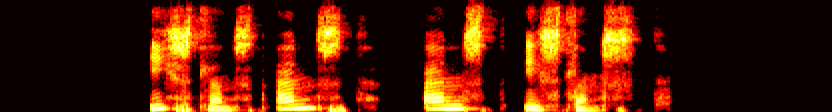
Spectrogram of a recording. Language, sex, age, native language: Icelandic, female, 30-39, Icelandic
